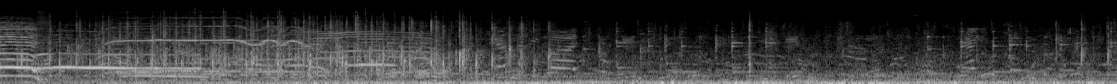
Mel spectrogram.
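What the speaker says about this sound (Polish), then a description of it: "Jeszcze raz wielkie brawa." Rally spectators at a stage of the Nysa rally clap and cheer in a continuous dense wash of applause and crowd noise, with whistles and a voice over a loudspeaker rising above it.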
